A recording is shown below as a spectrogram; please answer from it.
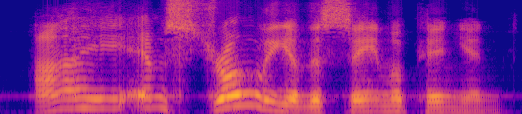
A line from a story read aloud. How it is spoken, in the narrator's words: cried Summerlee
